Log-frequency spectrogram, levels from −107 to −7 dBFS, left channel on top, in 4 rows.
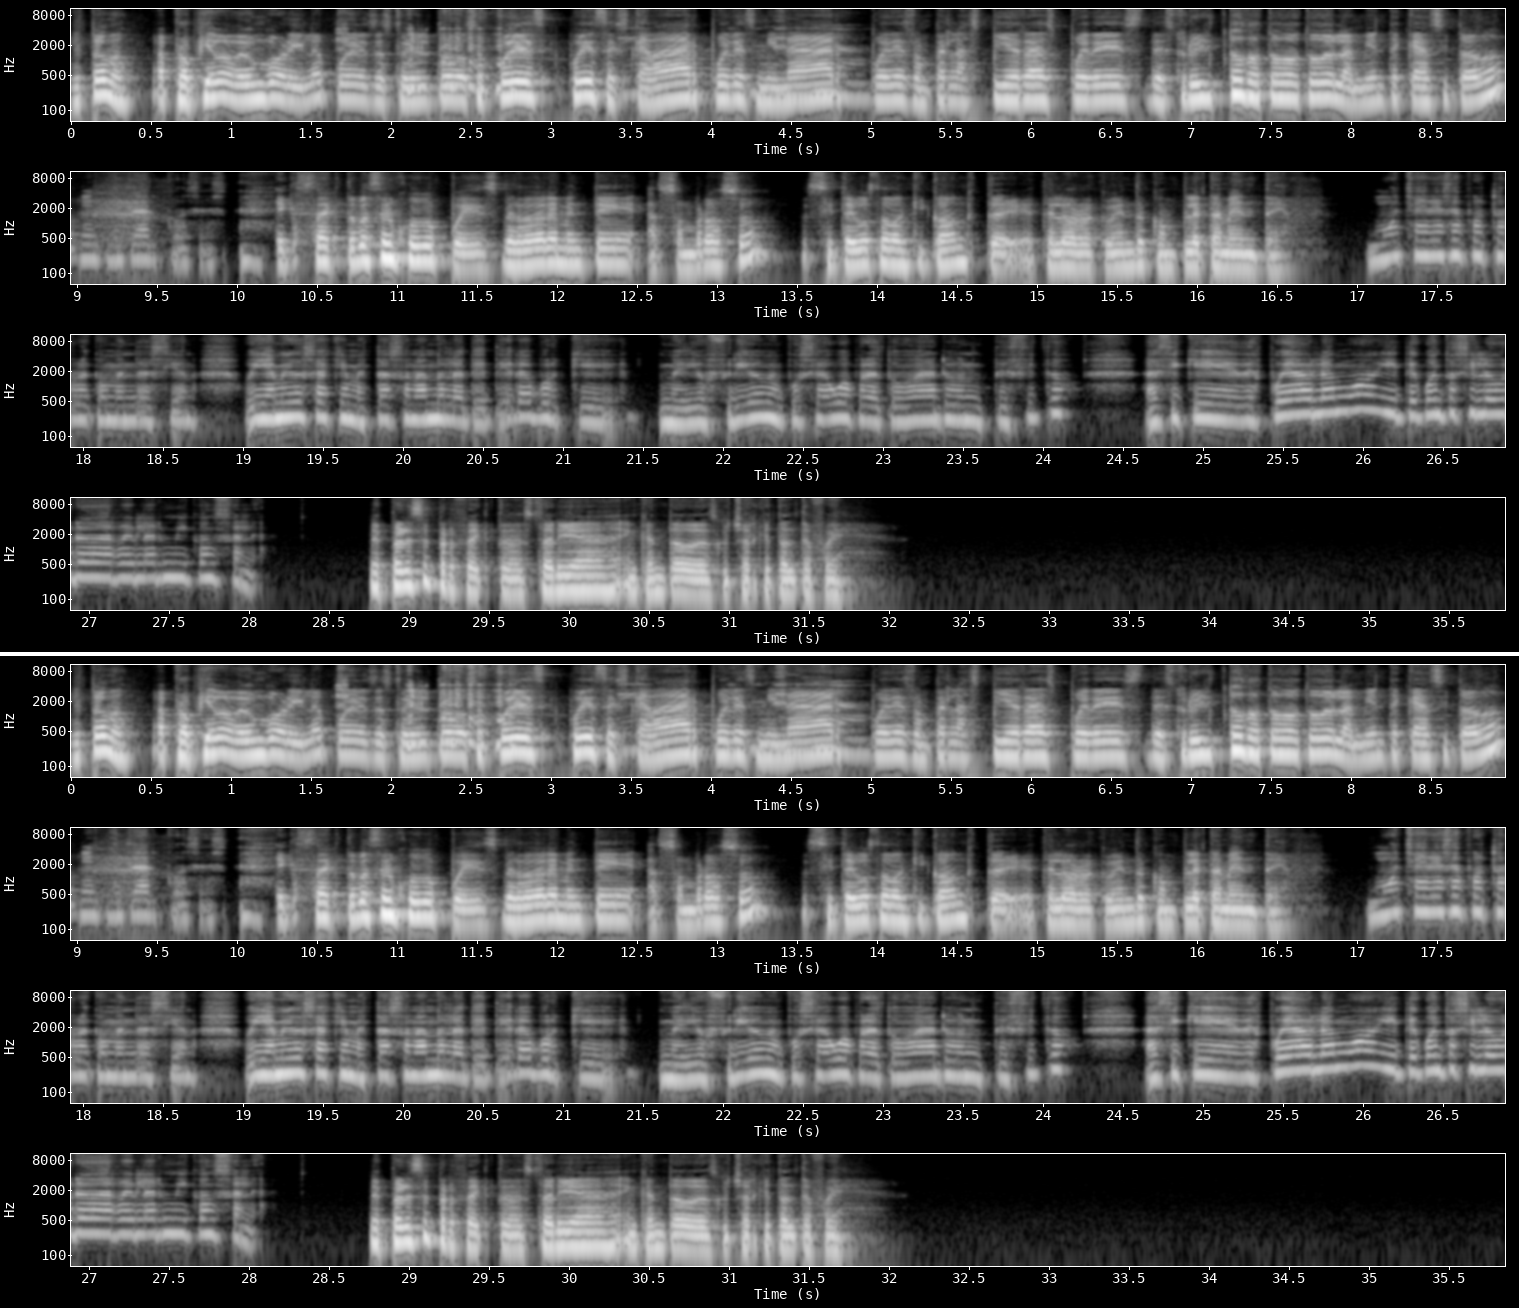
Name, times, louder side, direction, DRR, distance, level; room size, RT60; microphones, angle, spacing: voice 1, 0.0-9.4 10.2-16.6 28.8-31.8, equal, 5° left, 1.4 m, -25 dB
voice 2, 2.1-2.8 3.4-3.7 4.1-5.0 9.0-10.2 17.1-21.3 21.6-28.0, right 2 dB, 30° right, 6.8 m, -35 dB
head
